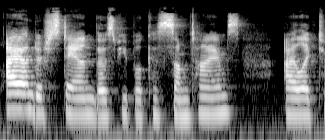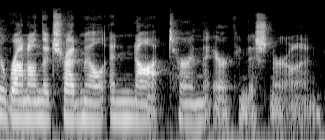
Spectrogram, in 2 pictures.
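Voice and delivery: low, softened mock sincerity; dry sarcasm, voice dropped low and quiet; sarcastic. Real, not acted. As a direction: play it falsely earnest. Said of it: "can you tell how sarcastic I'm being".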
